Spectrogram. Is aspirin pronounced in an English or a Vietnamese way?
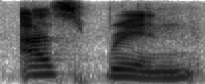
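English. It is pronounced the English way. The speaker calls it right.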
